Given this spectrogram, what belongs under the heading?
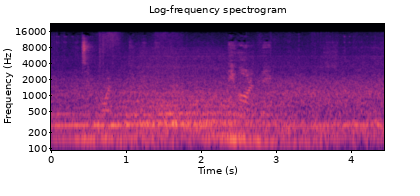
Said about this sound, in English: This guy driving this old Mustang knows how to go through a tunnel. Rev your engine a little bit, just let him hear it. Let him hear your fucking glass packs or whatever the fuck you got on there.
